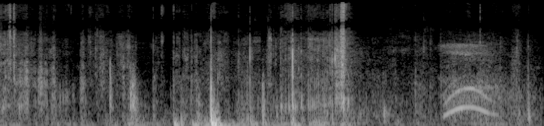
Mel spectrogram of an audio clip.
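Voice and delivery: long breathy wonder gasp; a long awed gasp; whispered gasp. Pretend. Mother reading to her child, long unvoiced gasp of wonder.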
